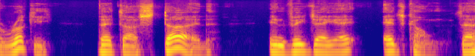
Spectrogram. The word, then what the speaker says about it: Edgecombe: And then you got the rookie that stud in VJ Edgecombe. Is that how you say his name? Yep. Edgecombe?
